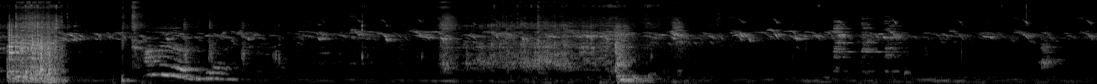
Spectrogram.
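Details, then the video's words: Chicks around miniature jeep toys give a dense, continuous stream of high, thin chirps, overlapping and repeated several times a second, with brief clattering knocks near the start and middle. ""Chicks Chirping" Sound"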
